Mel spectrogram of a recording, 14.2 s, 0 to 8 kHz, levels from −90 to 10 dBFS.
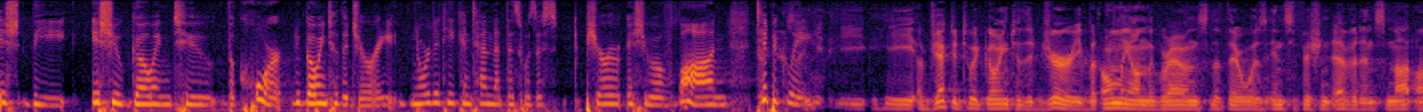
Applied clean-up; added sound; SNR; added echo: neural mask model Resemble Enhance denoiser.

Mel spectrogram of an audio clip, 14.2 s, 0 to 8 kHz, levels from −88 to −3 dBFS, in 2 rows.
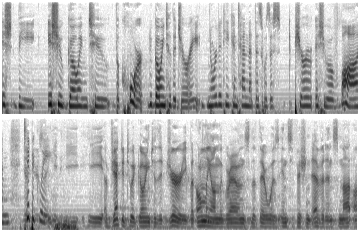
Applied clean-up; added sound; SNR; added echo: none; none; none; none.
